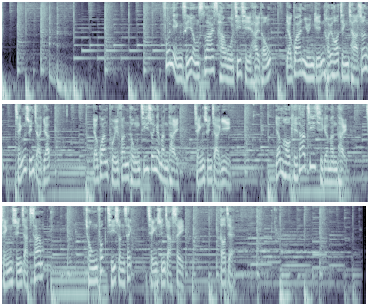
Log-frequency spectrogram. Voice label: Cantonese, Male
